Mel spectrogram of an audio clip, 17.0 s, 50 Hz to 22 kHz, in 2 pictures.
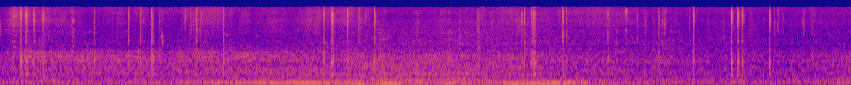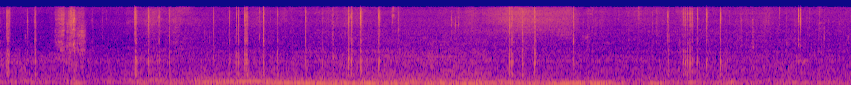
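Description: Cabin sound of a 2007 VW Jetta's 2.5-litre five-cylinder engine pulling at low revs on snow, its note rising and falling gently, with many scattered light clicks and rattles over it.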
